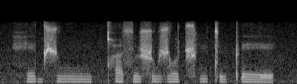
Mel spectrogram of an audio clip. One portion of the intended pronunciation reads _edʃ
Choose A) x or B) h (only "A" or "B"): B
